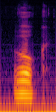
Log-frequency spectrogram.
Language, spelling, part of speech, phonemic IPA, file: Serbo-Croatian, vuk, noun, /vûːk/, Sr-vuk.ogg
- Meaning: wolf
